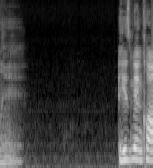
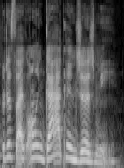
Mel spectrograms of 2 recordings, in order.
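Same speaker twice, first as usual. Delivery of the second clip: normal talking voice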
